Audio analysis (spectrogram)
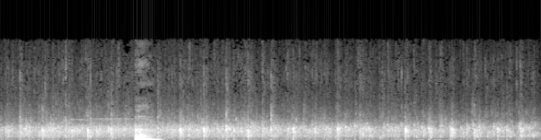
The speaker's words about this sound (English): They're sitting over here. Can we clap for them right now and say thank you?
